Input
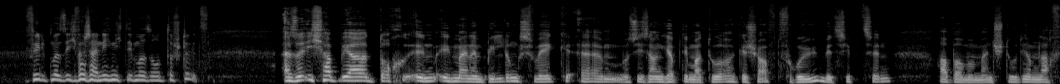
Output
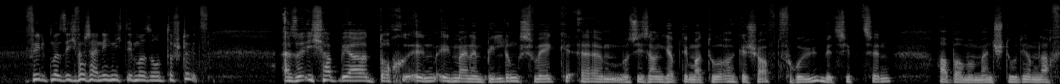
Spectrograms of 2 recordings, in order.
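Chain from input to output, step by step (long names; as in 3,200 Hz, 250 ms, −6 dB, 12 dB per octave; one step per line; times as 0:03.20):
downward compressor 6 to 1, threshold −27 dBFS, peak gain reduction 10 dB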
